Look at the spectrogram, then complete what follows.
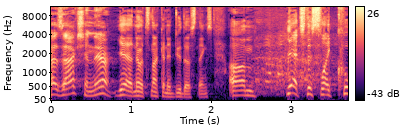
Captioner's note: laughter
